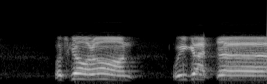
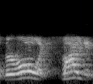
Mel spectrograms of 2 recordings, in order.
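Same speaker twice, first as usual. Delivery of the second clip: ordinary talk, nothing marked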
